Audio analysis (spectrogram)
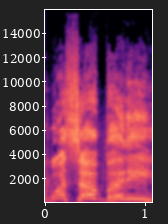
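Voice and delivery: loud, high-pitched hearty greeting; over-friendly. Acted. Winning gambler greeting a stranger, hammed-up cheer. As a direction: greet like an over-eager pal.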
